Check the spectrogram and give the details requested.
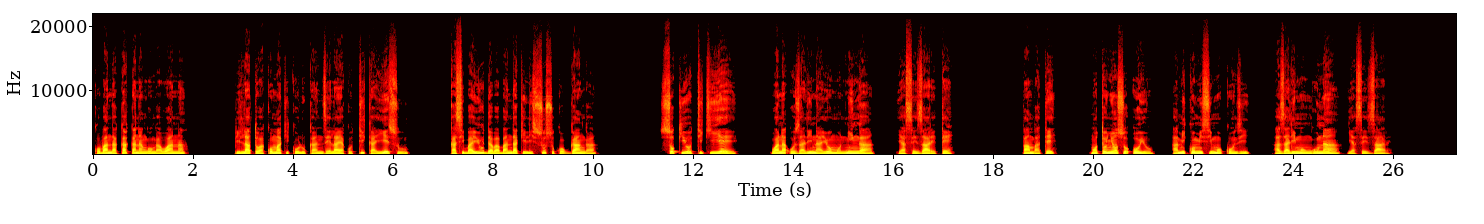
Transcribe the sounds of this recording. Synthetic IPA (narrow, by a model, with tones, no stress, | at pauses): ko˨ba˨nda˨ka˦ka˨na˨ŋɡo˨ŋɡa˨wa˦na˦ | pi˨la˦to˨a˨ko˦ma˦ki˦ko˨lu˨ka˨nze˨la˦ja˨ko˨ti˦ka˨je˦su˨ | ka˨si˨ba˨ju˦da˨ba˨ba˨nda˦ki˦li˨su˦su˨ko˨ɡa˦ŋɡa˨ | sɔ˦ki˦o˨ti˦kʰi˦je˦ | wa˦na˦ʔo˨za˨li˦na˨jɔ˦mo˨ni˦ŋɡa˦ | ja˨se˨za˦ʁe˨tɛ˦ | pa˦mba˨tɛ˦ | mo˨to˨ɲɔ˦nsɔ˨ʔo˦jo˦ | a˨mi˦ko˦mi˦si˦mo˨ko˨nzi˨ | a˨za˨li˦mo˨ŋɡu˦na˦ja˨se˨za˦ʁe˨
